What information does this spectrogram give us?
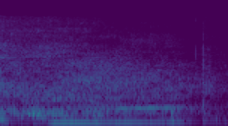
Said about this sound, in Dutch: Eh, er komt even een auto.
